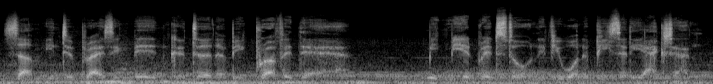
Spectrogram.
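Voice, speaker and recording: Deep-voiced, sly shady dealer. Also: male voice, little pitch movement, measured pace, over loud music. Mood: enticing. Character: sly, enterprising shady contact offering profitable jobs. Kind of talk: video game voice acting.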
